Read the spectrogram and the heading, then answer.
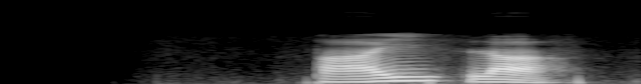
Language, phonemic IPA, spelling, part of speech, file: Pashto, /pɑi.la/, پايله, noun, پايله.ogg
- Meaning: result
